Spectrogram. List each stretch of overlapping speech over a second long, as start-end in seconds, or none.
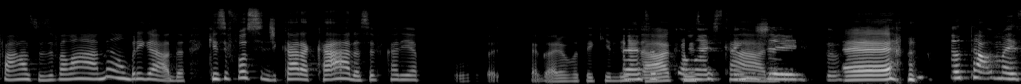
6.2-7.8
